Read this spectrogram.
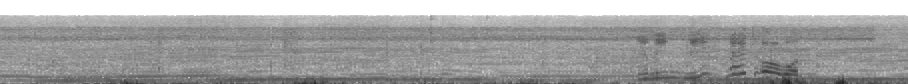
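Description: A racing car engine whines at high revs, shifting gears up and down.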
